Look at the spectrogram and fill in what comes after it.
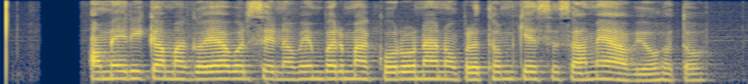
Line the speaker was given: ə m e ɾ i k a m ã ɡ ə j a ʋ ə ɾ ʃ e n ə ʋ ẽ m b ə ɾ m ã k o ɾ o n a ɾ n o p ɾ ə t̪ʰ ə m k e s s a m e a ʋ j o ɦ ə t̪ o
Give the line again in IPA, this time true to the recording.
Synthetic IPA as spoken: ə m e ɾ i k a m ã ɡ ə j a ʋ ə ɾ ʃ e n ə ʋ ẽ m b ə ɾ m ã k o ɾ o n a n o p ɾ ə t̪ʰ ə m k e s s a m e a ʋ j o ɦ ə t̪ o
